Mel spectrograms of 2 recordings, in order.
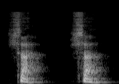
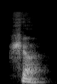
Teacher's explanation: It's the cerebral or retroflex sa, which is sha, sha, not sha, not sa, but sha.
